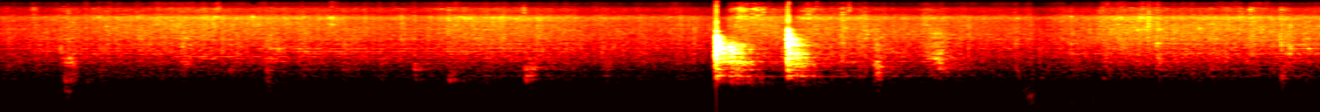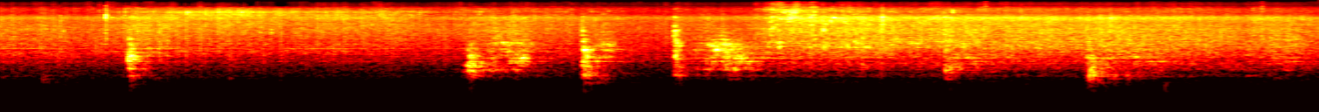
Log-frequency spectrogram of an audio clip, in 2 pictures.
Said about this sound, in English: So I'm moving these veggies around because that ice that's on there is melting off, and it's cooling the Blackstone, or the griddle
